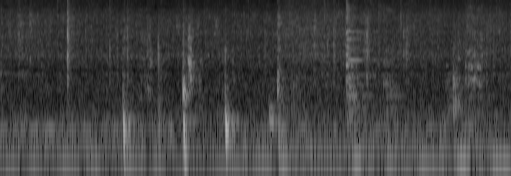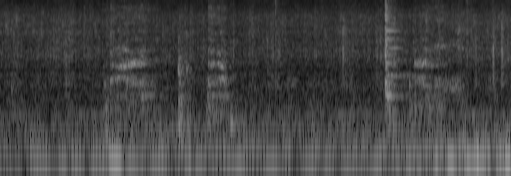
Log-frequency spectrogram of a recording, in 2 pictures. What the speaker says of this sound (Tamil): போட்டதுக்காக நல்லா மிக்ஸ் பண்ணிடுவேன்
